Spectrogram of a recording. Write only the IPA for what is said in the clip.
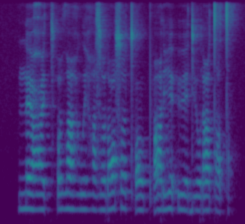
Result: nɛʕe t͡sʼyðˤeɦue̯ɦɛ zˤyɾɔ sˤytʼɔo̯pʼɑ ɾie̯ʔye̯dyo̯ ɾetˤætˤ

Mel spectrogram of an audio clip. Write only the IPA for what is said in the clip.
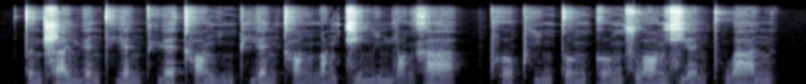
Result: t̪ə˨˦nʂa˦ɪ̯mɥɛ˨˩nt̪ʰjɛ˨˦n pʰɥɛ˥˨kʰɑ˥˨ŋ i˨˦ŋpʰjɛ˥˨nkʰɑ˥˨ŋ n̪ɑ˨˩ŋt͡ɕi˦mi˦ mjɑ˨˩ŋxä˥˨ | pʰɤ˥˨pʰi˦ŋ t̪ɤ˥˨ŋ kɤ˦ŋswɑ˦ŋɕjɛ˨˩npʰwa˦n

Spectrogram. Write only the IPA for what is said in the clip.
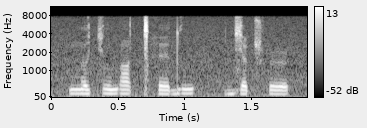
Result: nʌ˨cʊ˨wɑ˨ ǀʰɛ˨du˦ | d͡ʑæ˨ʈ͡ʂʰə˞˨

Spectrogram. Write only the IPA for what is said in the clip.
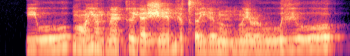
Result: juː ɡɔ̃jə̃ bɛ̃kɘjɛ ʒebʲɔtʼə jɪðũbũe̯ ɹuːvʲuːo̯

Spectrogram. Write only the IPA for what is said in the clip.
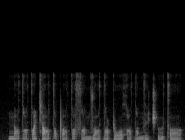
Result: ni dˤetˤɛcʰa tˤipʼʌtˤɯ sˤanzo dˤi ʈoχo dˤʌnzit͡ʃʼɯ tʼʌ

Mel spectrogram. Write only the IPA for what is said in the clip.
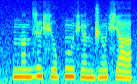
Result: nɔ̃nzʏ ɕopũ ɕœ̃nd͡ʒõɕa

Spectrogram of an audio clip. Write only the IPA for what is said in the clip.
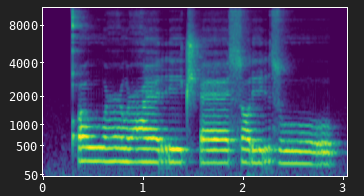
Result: qʼoːʕoʕær e t͡ʃʼæːsɒɾer zoː

